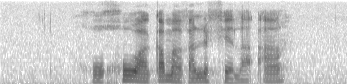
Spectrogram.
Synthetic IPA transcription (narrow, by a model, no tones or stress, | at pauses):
ɣʊk͡xʰʊwakʼamaɣalɪfɛla̰ʔa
